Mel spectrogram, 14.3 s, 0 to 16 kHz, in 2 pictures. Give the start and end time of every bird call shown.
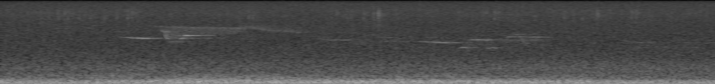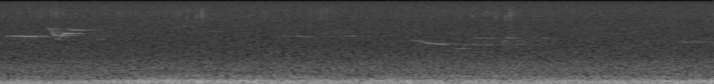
[1.14, 2.74] Hermit Thrush (Catharus guttatus)
[1.24, 3.34] Orange-crowned Warbler (Leiothlypis celata)
[3.14, 5.74] Hermit Thrush (Catharus guttatus)
[6.64, 8.94] Hermit Thrush (Catharus guttatus)
[9.44, 13.04] Hermit Thrush (Catharus guttatus)

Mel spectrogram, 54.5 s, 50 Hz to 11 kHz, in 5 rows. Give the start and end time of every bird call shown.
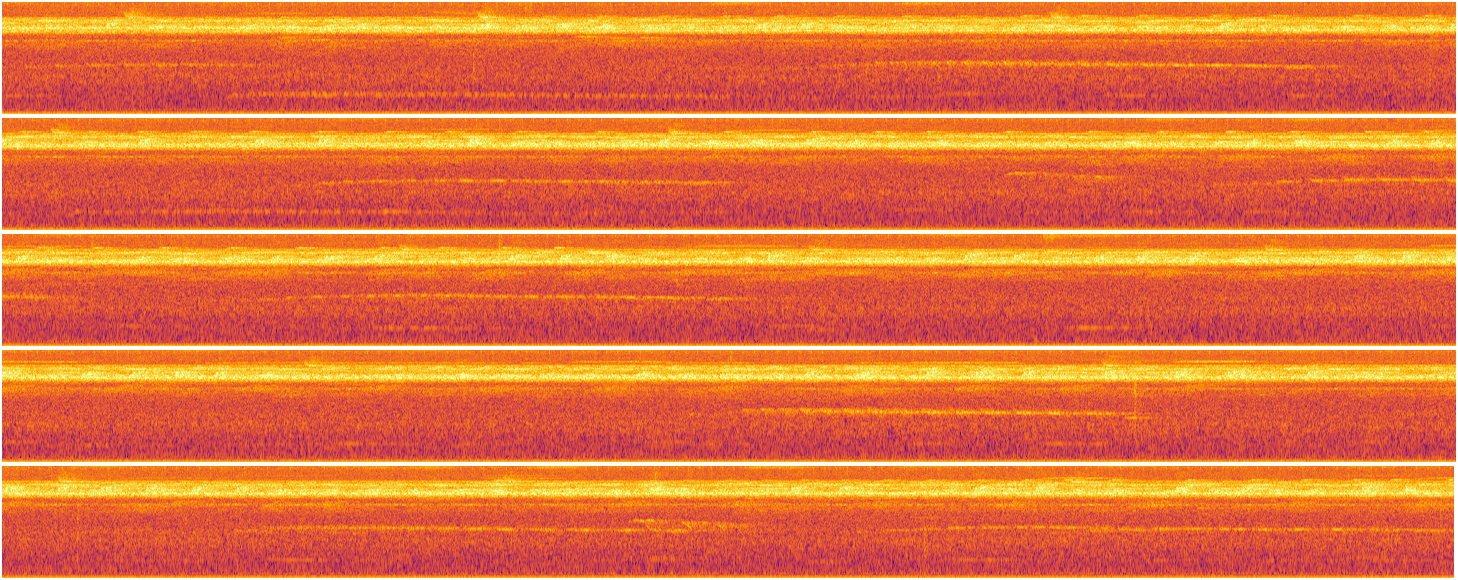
[0.00, 27.80] Buff-throated Woodcreeper (Xiphorhynchus guttatus)
[1.60, 5.50] Amazonian Motmot (Momotus momota)
[11.30, 16.60] Amazonian Motmot (Momotus momota)
[24.70, 25.00] Amazonian Motmot (Momotus momota)
[37.70, 54.51] Buff-throated Woodcreeper (Xiphorhynchus guttatus)

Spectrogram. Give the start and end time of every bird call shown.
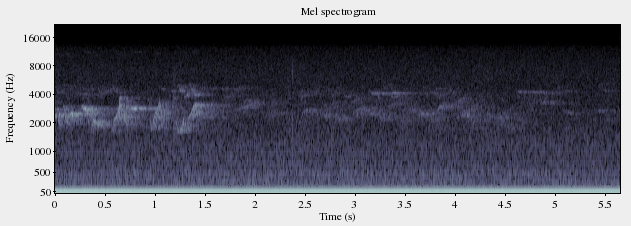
[0.00, 1.65] Red-billed Leiothrix (Leiothrix lutea)
[2.44, 4.54] Red-billed Leiothrix (Leiothrix lutea)

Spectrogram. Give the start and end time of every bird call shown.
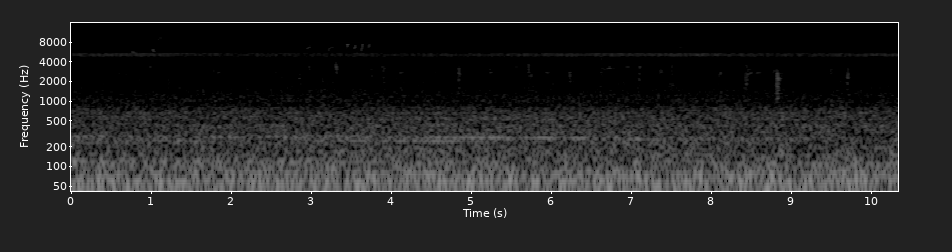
[0.00, 4.16] Black-capped Chickadee (Poecile atricapillus)
[2.86, 10.16] Common Grackle (Quiscalus quiscula)

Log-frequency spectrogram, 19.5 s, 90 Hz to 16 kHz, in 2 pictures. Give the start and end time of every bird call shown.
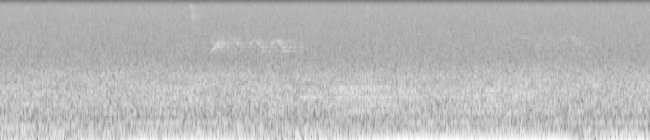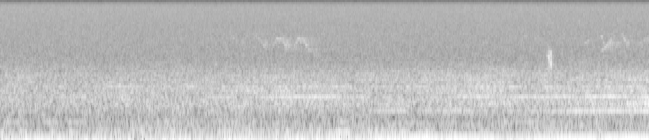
[0.00, 15.20] Veery (Catharus fuscescens)
[3.00, 3.60] Great Crested Flycatcher (Myiarchus crinitus)

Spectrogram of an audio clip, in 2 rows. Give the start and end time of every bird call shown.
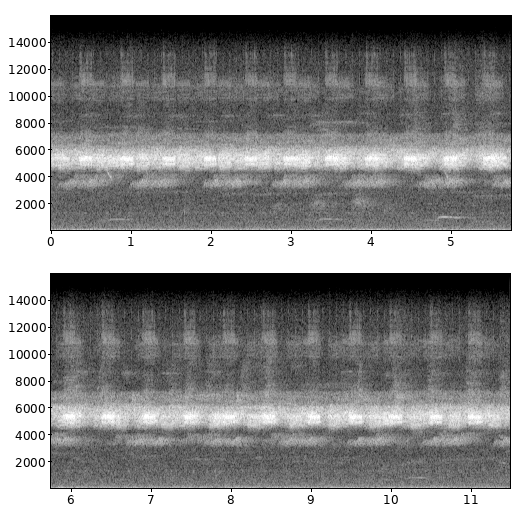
[0.50, 11.49] Screaming Piha (Lipaugus vociferans)
[1.80, 4.50] Gray Antbird (Cercomacra cinerascens)

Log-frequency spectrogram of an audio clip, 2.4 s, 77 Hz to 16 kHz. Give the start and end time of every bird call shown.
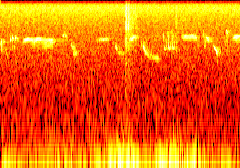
[0.00, 2.41] Eurasian Skylark (Alauda arvensis)

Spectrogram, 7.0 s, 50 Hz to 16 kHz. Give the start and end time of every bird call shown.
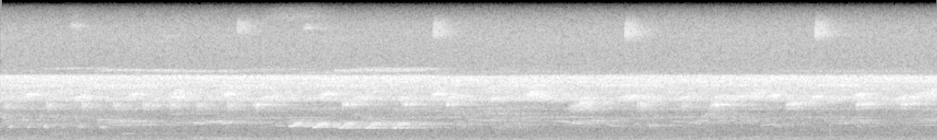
[0.00, 3.42] Solitary Black Cacique (Cacicus solitarius)
[0.00, 7.03] Hauxwell's Thrush (Turdus hauxwelli)

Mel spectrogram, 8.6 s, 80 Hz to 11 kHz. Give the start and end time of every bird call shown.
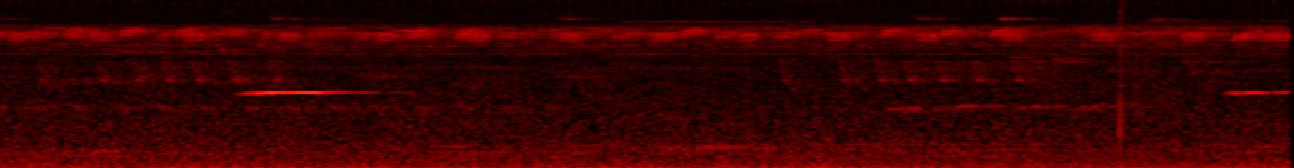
[0.00, 0.92] Amazonian Motmot (Momotus momota)
[0.00, 4.12] Great Antshrike (Taraba major)
[0.12, 7.22] White-winged Becard (Pachyramphus polychopterus)
[5.82, 7.62] Undulated Tinamou (Crypturellus undulatus)

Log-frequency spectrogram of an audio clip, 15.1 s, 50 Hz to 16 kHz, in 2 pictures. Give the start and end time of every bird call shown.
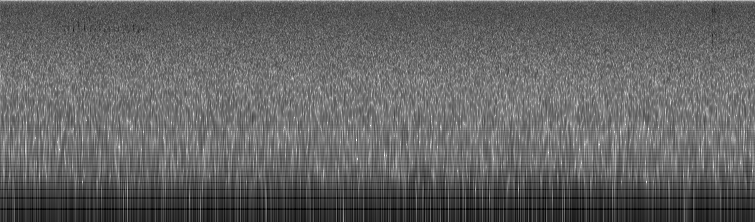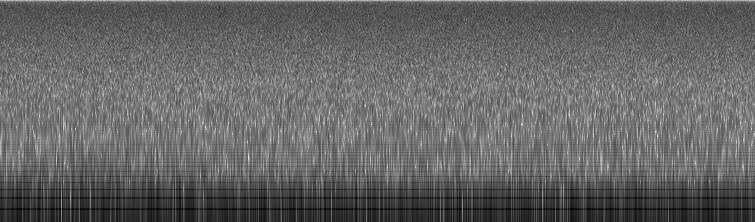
[0.00, 1.90] Mountain Chickadee (Poecile gambeli)

